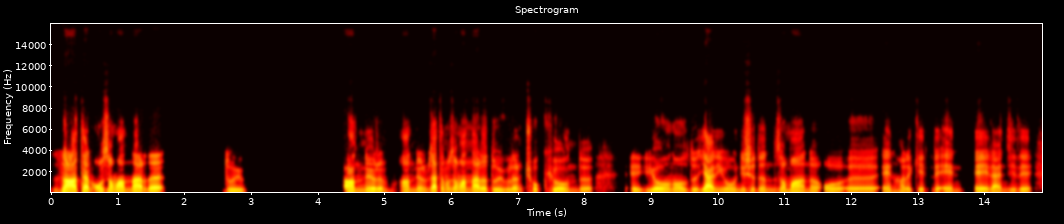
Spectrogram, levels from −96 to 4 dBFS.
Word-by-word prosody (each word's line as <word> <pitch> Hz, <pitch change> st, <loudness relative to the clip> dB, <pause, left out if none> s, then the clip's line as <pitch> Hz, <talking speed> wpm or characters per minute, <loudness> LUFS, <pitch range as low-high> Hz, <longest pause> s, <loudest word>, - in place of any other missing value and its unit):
Zaten 120 Hz, +3 st, +8 dB
o 115 Hz, 0 st, +1 dB
zamanlarda. 125 Hz, +1 st, +4 dB, 0.9 s
Duy 115 Hz, +1 st, -4 dB, 1.5 s
Anlıyorum, 115 Hz, -2 st, +2 dB
anlıyorum. 105 Hz, 0 st, -4 dB
Zaten 135 Hz, +3 st, +3 dB
o 145 Hz, -, -5 dB
zamanlarda 140 Hz, 0 st, +2 dB
duyguların 125 Hz, +1 st, -4 dB
çok 130 Hz, -1 st, -8 dB
yoğundu. 100 Hz, -7 st, -3 dB, 0.6 s
Eee, 100 Hz, 0 st, -4 dB
yoğun 115 Hz, +2 st, +1 dB
olduğu 120 Hz, -1 st, -3 dB
yani 100 Hz, 0 st, +4 dB
yoğun 105 Hz, +2 st, -6 dB
yaşadığın 110 Hz, 0 st, -6 dB
zamanı 100 Hz, +1 st, -1 dB
o, 95 Hz, +1 st, -3 dB
ııı, 90 Hz, 0 st, -3 dB
en 90 Hz, -, -4 dB
hareketli, 95 Hz, -1 st, -8 dB
en 90 Hz, +1 st, -6 dB, 0.2 s
eğlenceli 90 Hz, 0 st, -3 dB
110 Hz, 100 wpm, -25 LUFS, 95-125 Hz, 1.5 s, Zaten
